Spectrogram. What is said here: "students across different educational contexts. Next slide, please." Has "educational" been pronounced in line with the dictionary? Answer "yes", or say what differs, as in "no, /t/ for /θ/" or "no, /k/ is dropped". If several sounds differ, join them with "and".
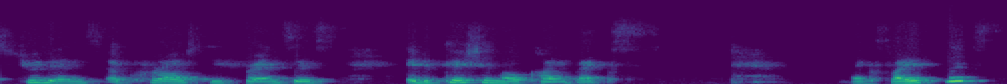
yes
